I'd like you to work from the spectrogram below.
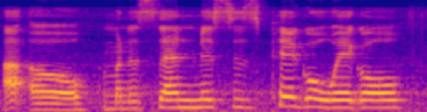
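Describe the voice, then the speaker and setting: Grandma reading a kids story, high voice, takes it slow, chats to the little ones, bit of background noise. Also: female voice. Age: older. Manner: grandmotherly, slow and expressive, addressing small children. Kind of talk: read-aloud storytelling with asides to children.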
